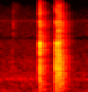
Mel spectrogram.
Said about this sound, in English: I'm just going to fit my scissors under here and slant that up like that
